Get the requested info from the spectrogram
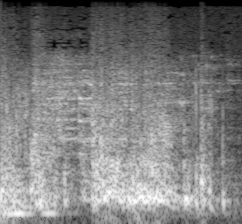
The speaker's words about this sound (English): I knocked him back against his glassware, strode out of there feeling a little better and a lot puzzled.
